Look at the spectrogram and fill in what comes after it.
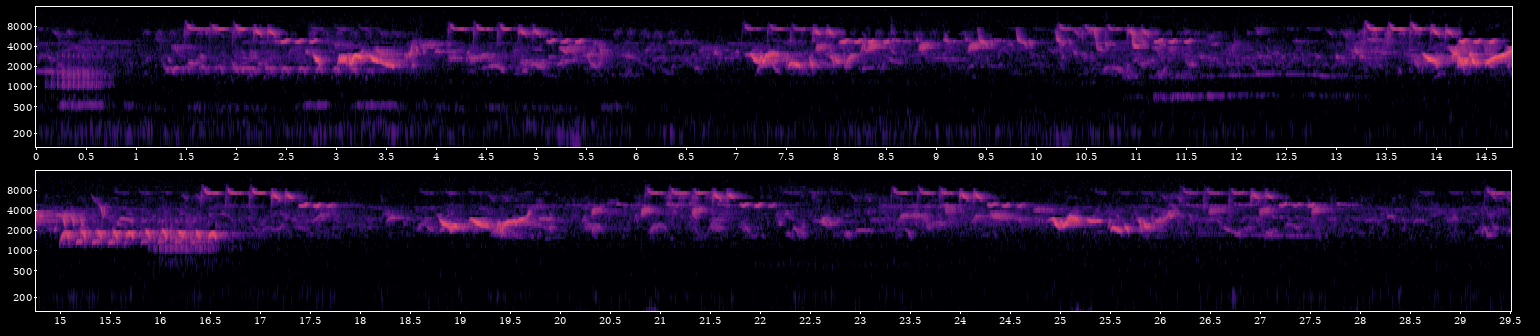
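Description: Faint birdsong: small birds chirping and trilling in short repeated phrases, with a couple of brief buzzy trills.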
